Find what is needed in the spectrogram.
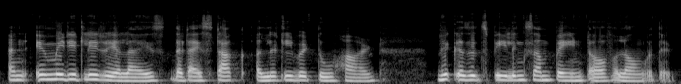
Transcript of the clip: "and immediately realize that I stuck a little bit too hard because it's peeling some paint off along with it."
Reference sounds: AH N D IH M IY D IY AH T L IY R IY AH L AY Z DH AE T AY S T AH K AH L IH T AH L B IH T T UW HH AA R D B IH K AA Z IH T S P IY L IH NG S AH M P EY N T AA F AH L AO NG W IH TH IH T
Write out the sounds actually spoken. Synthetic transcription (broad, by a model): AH N D IH M IY D IY AH T L IY R IY AH L AY Z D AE T AY S T AH K AH L IH T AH L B IH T T UW HH AA R D B IH K AA Z IH T S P IY L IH NG S AH M P EY N T AA F AH L AO NG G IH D IH T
